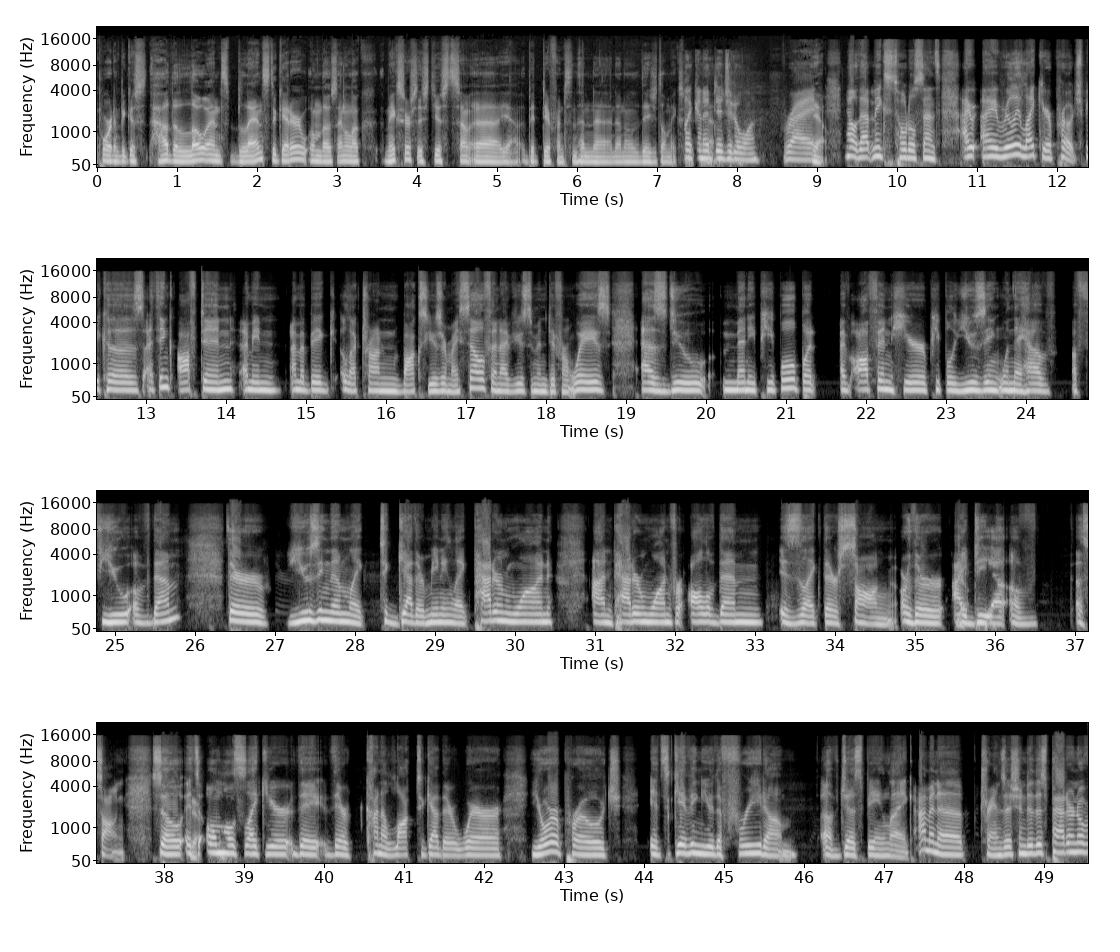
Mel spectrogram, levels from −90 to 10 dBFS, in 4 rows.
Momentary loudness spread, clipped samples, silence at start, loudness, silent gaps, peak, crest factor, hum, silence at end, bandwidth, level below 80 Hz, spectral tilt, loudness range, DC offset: 8 LU; under 0.1%; 0.05 s; -13 LUFS; none; 0 dBFS; 12 dB; none; 0 s; 16.5 kHz; -42 dBFS; -5.5 dB/octave; 3 LU; under 0.1%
